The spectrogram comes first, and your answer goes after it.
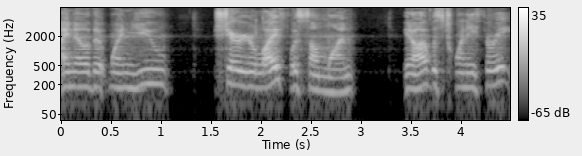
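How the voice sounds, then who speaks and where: A woman's plain, everyday voice, fairly low for a woman, at a moderate pace with ordinary pitch variation. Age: 60s. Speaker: podcast co-host, widow. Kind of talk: casual chat.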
